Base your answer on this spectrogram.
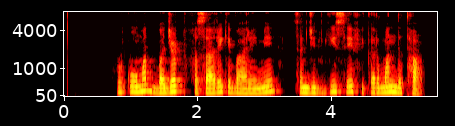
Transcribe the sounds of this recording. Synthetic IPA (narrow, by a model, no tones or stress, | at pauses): hʊkuːmət̪̚bɐd͡ʒəʈxɐsaːɾekebaːɾemẽ | sɐ̃ɲd͡ʒɪd̪ɡisefɪkəɾmə̃nd̪t̪ʰaː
